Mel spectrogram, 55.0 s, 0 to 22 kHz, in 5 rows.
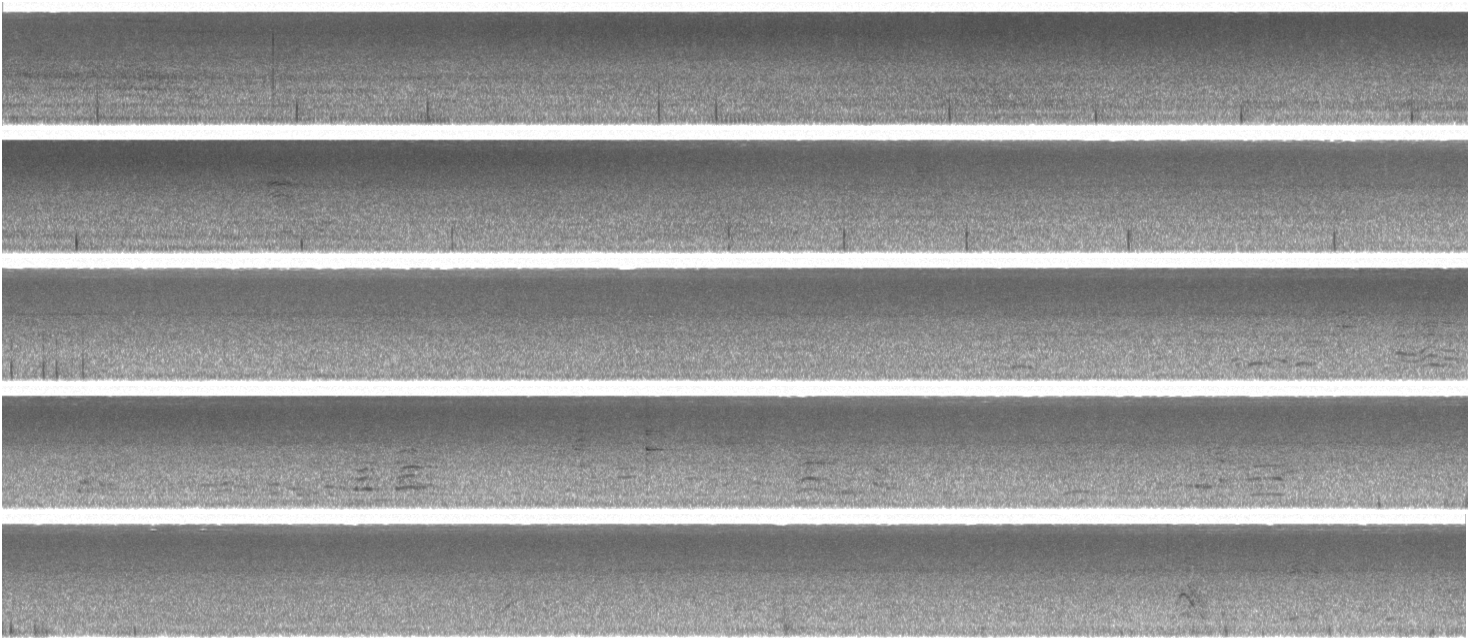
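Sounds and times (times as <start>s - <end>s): faint distant voices: 0.0s - 54.9s
outdoor hiss: 0.0s - 54.9s.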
